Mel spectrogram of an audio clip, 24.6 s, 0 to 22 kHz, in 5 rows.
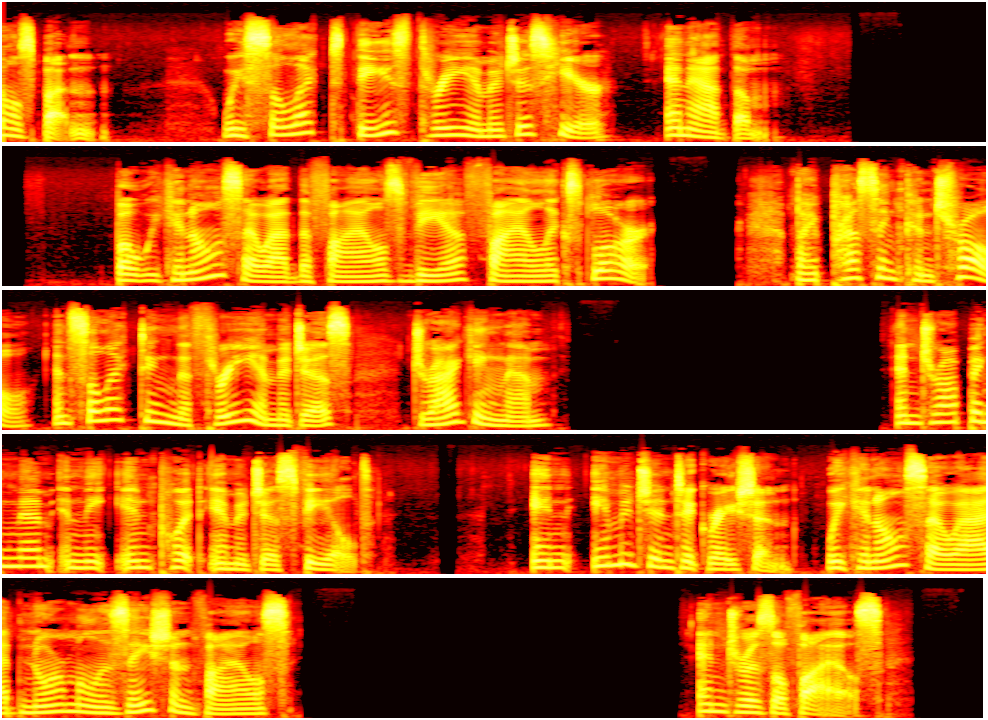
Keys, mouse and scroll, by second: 1.4 middle click, 1.5 click, 2.2 shift+middle click, 2.2 shift+click, 3.7 click, 5.7 click, 9.4 ctrl+click, 10.8 ctrl+click, 11.9-14.7 ctrl+drag, 16.9 middle click, 16.9 scroll up 2, 16.9 click, 19.8 click, 20.8 click, 21.5 shift+click, 22.3 click, 23.6 click, 24.3 shift+click.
